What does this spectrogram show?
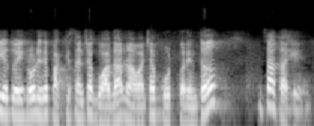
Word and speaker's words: ग्वादर: चीनने विकसित केलेला आहे ग्वाधार ओके स्पेलिंग अशी बनते त्याची इंग्लिश मध्ये म्हणायची गेली तर मराठीत त्याला ग्वाधार म्हणतो आपण है ना तर बघा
